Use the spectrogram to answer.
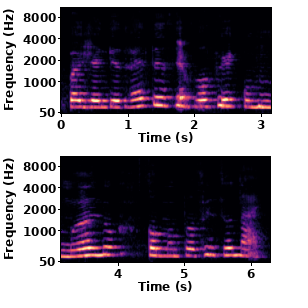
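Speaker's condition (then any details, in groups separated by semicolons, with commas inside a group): Cerebral palsy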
